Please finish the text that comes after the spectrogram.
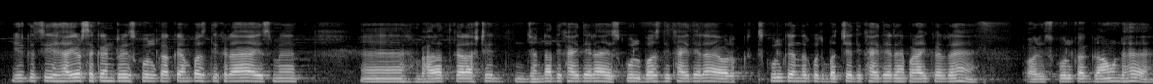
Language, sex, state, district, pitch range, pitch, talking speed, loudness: Hindi, male, Bihar, Muzaffarpur, 140-150 Hz, 145 Hz, 230 wpm, -20 LUFS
